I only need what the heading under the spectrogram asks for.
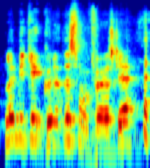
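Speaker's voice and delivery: mock outrage. Real, not acted. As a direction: playfully fake being horrified. Teasing protest at a bigger plane.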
